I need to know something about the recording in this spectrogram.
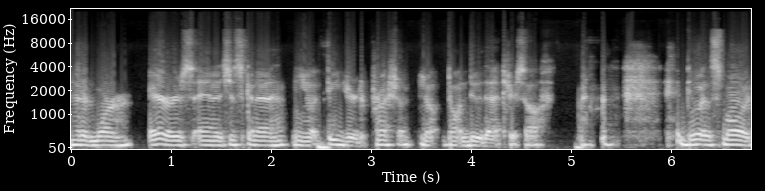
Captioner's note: laughs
